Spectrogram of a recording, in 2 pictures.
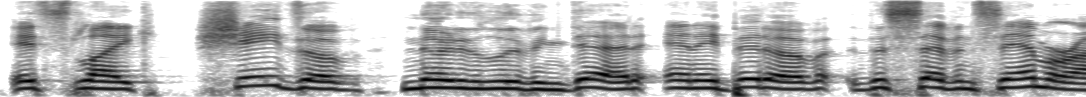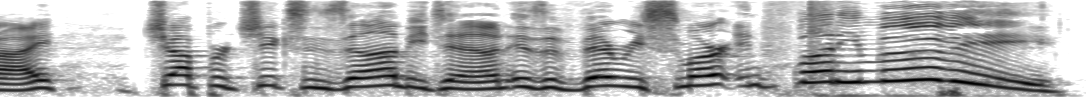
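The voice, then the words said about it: Imitates another person's voice. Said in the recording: “Is that how Austin speaks? Was that your best Austin impression? ... That is my Austin impression.”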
